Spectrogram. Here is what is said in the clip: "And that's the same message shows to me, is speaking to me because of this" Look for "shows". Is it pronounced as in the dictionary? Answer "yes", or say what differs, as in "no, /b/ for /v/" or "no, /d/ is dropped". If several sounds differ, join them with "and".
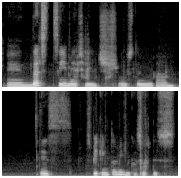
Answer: no, /s/ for /z/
